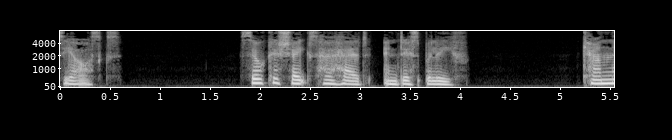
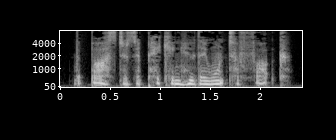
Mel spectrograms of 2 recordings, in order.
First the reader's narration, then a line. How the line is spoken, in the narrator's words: whispering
